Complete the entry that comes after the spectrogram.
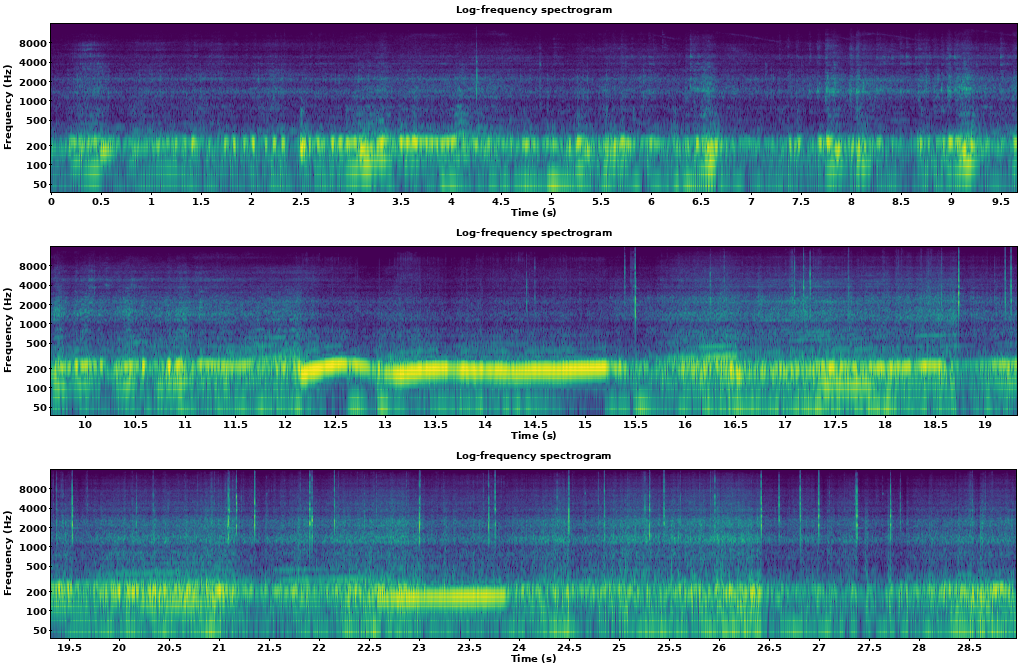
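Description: Drift car's engine heard from on board, idling and revving in repeated short rises, then pulling away under load with the pitch climbing and dropping through the gears. Scattered sharp clicks come through in the second half.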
